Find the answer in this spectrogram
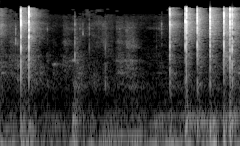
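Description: Small plastic clicks from a toy car's friction-motor slip clutch: the spring-loaded toothed arms on the flywheel shaft ratchet over an inside-toothed gear as the wheel is forced round, the clutch slipping to protect the gear teeth. A few clicks at the start, a short pause, then a quick run of clicks near the end.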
